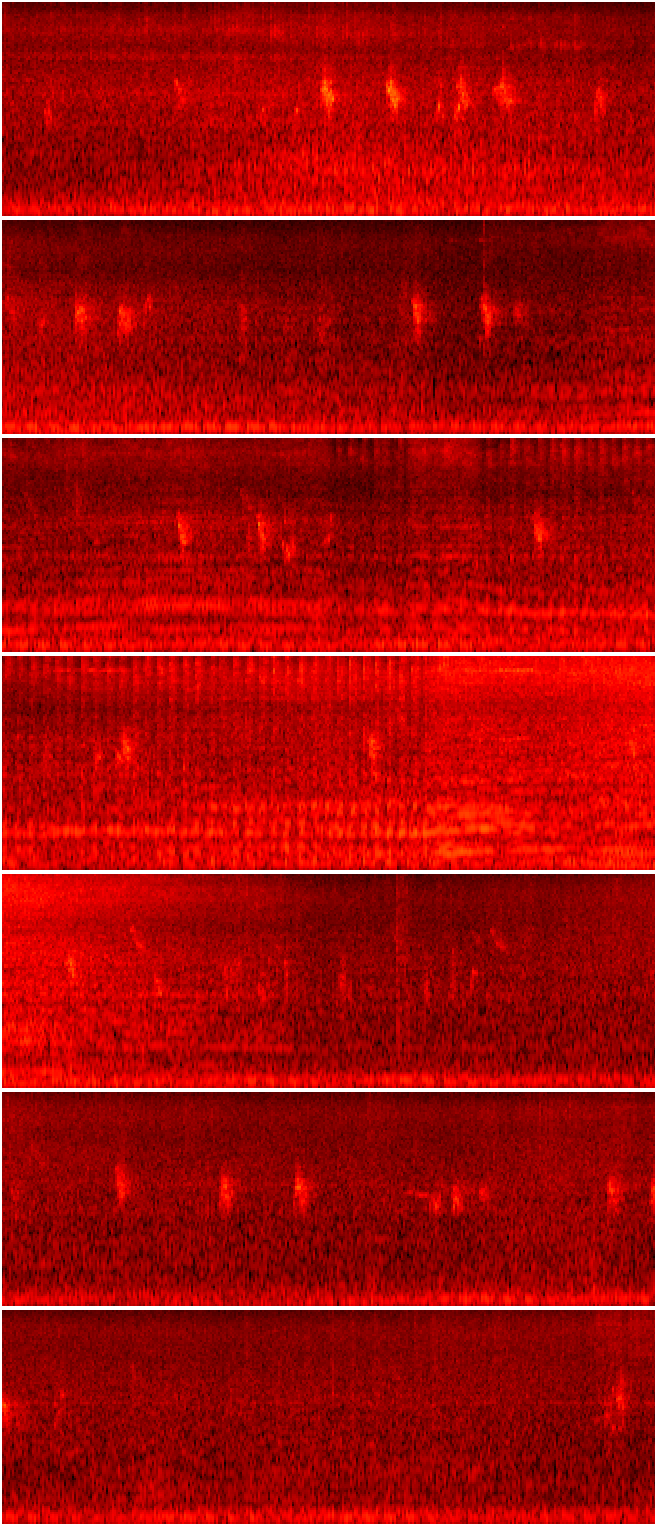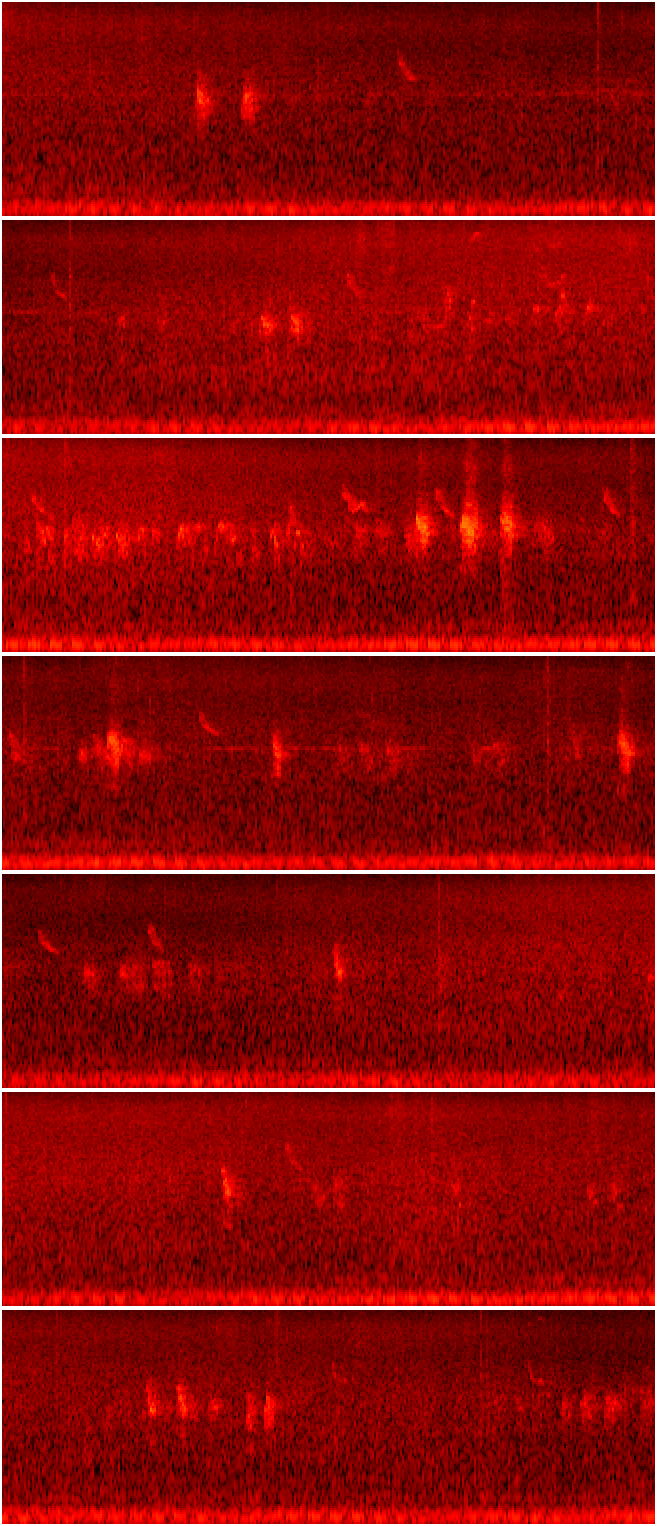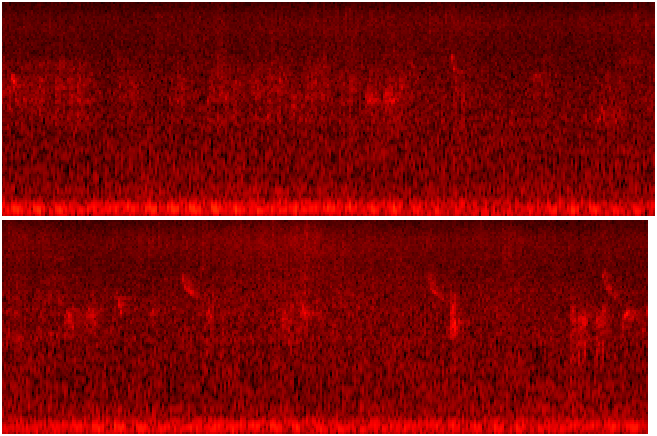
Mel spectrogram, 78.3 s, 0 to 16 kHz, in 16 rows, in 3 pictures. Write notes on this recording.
Birds singing, The sound of a distant fishing boat, Wind and Trees, Zoom H2n MS+XY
